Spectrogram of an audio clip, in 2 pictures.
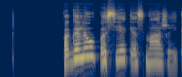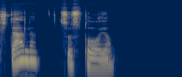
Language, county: Lithuanian, Šiauliai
